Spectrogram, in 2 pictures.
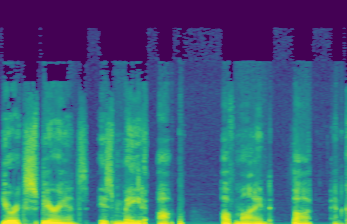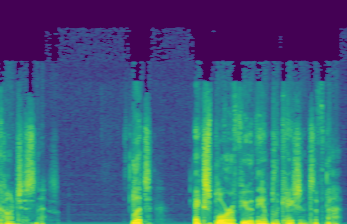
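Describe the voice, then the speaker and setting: Deep, dark and husky, the man's voice moves at an unhurried pace. He's giving a motivational talk on spiritual principles, explaining ideas directly to the listener and punctuating them with emphatic phrasing and rhetorical questions.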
